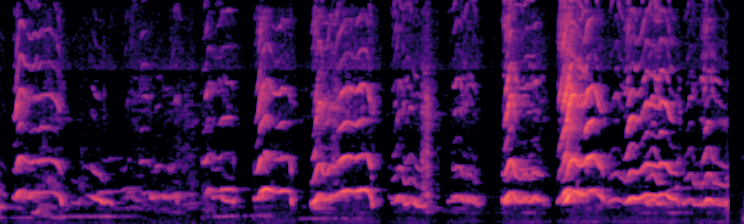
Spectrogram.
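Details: Steady stream of high, rising and falling whines from a pet dog, indoors, with short nasal yelps strung closely together and a few brief pauses.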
